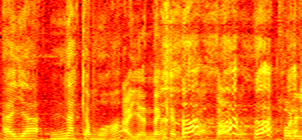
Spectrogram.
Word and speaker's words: Aya Nakamura: la France alors déjà vous prononcez mal son nom hein c'est Aya Nakamura Aya Nakamura pardon pour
